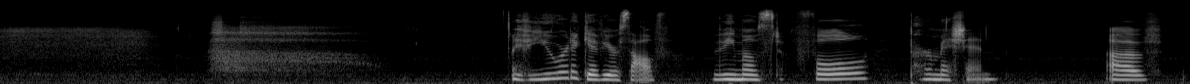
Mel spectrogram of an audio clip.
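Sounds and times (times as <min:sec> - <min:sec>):
deep breath drawn into the belly: 0:00.0 - 0:04.4
hiss: 0:00.0 - 0:11.8
speech: 0:05.1 - 0:10.0, 0:11.1 - 0:11.7.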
